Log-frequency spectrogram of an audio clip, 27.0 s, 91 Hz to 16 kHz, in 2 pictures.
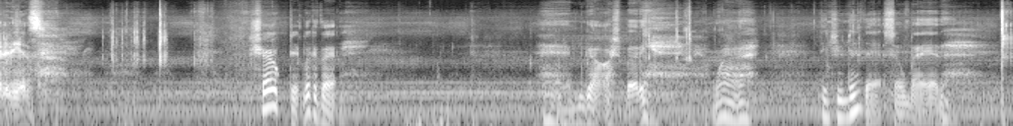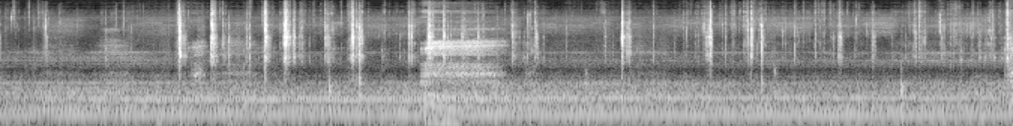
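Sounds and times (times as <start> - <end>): fishing hooks clicking and scraping: 0.0 - 3.4, 8.0 - 10.6, 12.5 - 27.0
steady low hum: 0.0 - 27.0.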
